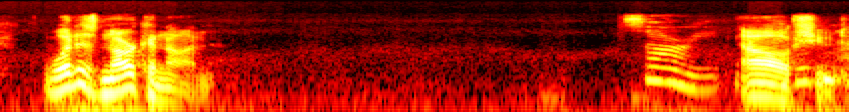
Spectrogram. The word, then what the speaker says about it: Narconon: We should perhaps also point out that this is narco-non with an O, not to be confused with narc-anon, which is different.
